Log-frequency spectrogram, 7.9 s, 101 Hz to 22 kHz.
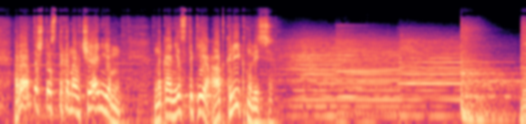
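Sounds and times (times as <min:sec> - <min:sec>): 
speech: 0:00.2 - 0:04.3
thick distorted guitar chords: 0:00.8 - 0:07.8
rock band playing: 0:04.2 - 0:07.8.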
